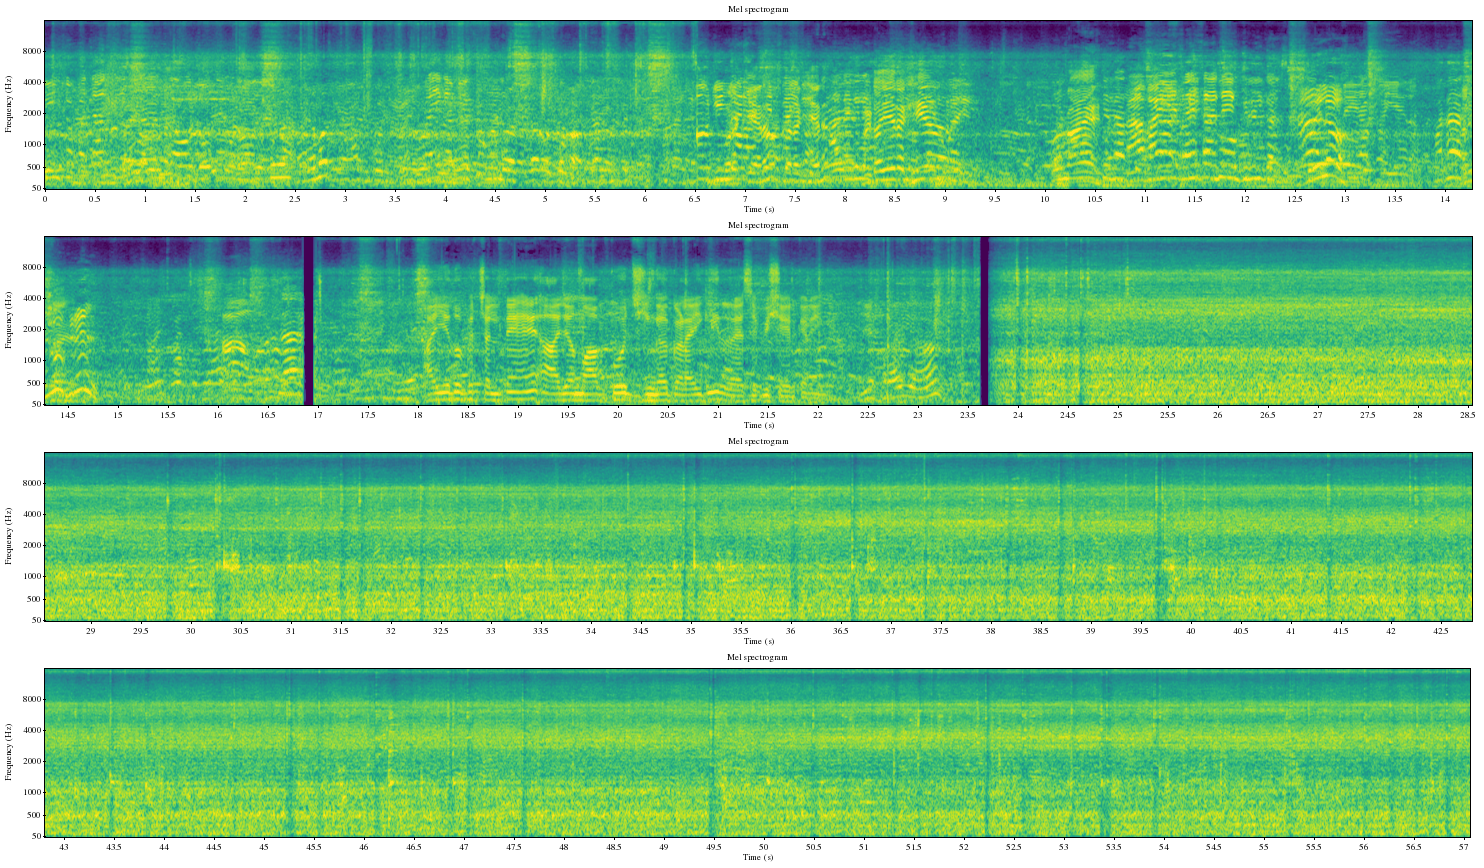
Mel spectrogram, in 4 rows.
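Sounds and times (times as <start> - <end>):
prawns sizzling in hot oil: 0.0 - 8.6, 23.0 - 57.0.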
